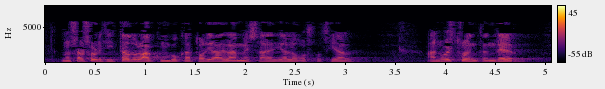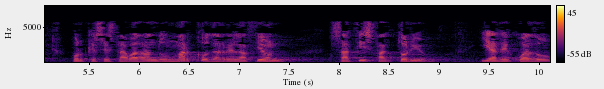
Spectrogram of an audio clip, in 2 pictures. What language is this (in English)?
Spanish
